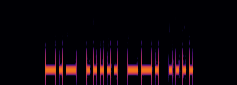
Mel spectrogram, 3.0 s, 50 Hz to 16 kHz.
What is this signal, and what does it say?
Morse code, heard as a keyed tone, about 28 wpm, 700 Hz. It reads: K5GH
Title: Easy Call Signs Repeated 3x - 28wpm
